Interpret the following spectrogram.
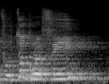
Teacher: So phi not stressed. Gra, not stressed, but to is stressed. Third from the end.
